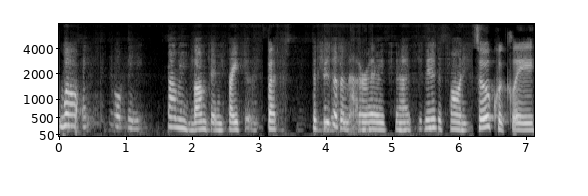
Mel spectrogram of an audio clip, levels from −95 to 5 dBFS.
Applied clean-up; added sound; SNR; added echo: neural mask model DeepFilterNet 3.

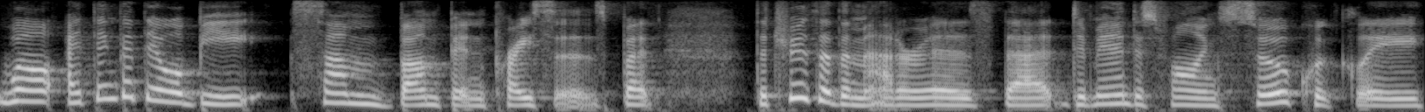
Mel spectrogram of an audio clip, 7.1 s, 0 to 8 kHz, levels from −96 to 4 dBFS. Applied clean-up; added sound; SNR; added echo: none; none; none; none.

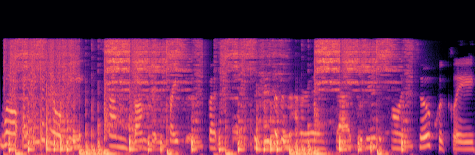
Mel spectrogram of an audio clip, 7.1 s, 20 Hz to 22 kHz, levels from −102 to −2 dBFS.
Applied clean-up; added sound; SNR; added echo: classical method log-MMSE.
